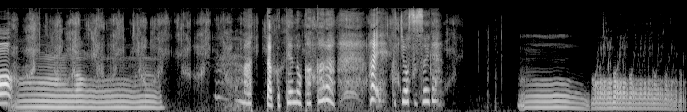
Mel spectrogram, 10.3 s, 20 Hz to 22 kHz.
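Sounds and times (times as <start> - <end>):
person humming a sustained steady note: 0.0 - 2.5, 7.8 - 10.3
toothbrush scrubbing teeth in quick rhythmic strokes: 0.0 - 7.6
speech: 4.0 - 6.8, 7.8 - 10.3.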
